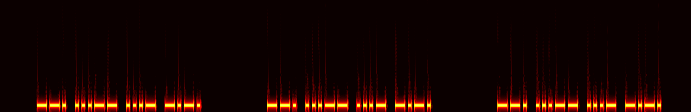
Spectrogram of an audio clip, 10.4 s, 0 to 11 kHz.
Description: Morse code, heard as a keyed tone, about 25 wpm, 700 Hz. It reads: G3VC G3VC G3VC
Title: DXCC-100 Call Signs - 4 Characters - Repeated 3x - 25wpm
